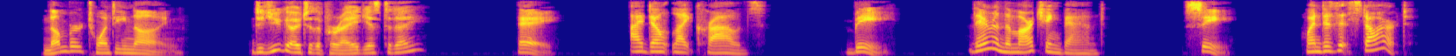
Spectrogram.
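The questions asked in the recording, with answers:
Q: Did you go to the parade yesterday?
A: A: I don't like crowds.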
